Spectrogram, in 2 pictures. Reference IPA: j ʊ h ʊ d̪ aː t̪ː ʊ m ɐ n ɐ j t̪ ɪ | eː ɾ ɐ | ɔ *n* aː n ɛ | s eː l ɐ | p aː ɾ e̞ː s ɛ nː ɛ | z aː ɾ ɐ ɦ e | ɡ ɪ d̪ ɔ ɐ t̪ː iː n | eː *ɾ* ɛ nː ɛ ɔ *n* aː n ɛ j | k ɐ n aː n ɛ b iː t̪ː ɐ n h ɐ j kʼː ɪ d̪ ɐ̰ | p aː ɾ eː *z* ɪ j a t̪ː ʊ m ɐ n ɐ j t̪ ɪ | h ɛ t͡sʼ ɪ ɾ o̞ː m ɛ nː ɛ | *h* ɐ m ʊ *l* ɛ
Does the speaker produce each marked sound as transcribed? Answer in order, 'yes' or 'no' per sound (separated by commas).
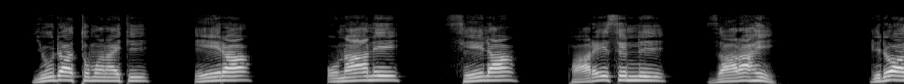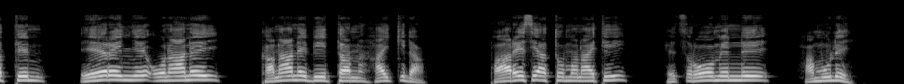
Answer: yes, yes, yes, no, yes, yes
